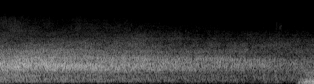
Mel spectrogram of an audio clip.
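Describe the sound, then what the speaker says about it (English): A 2007 Volvo XC70 D5 diesel engine pulling hard on a Scottish road, heard as a steady, loud broadband drone with a faint warble underneath. No talking. "Audi-like warble off in the distance, behind a symphony of sort of freight train and old tanker cruiser."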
